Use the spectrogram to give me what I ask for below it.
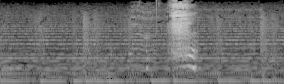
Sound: sangry laugh

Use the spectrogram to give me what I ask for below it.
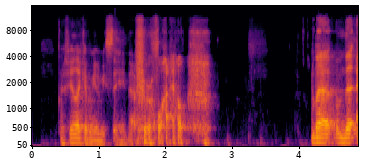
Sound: laughs

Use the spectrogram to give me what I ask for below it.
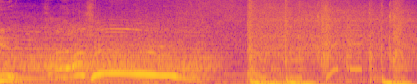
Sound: screaming in foreign language

